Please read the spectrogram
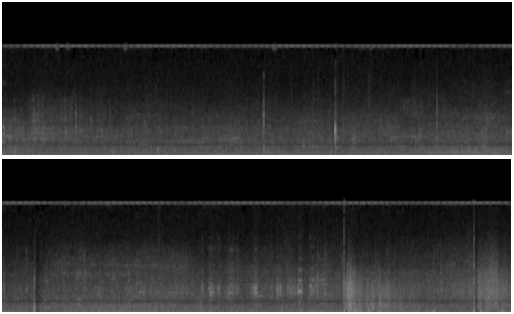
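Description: Outdoor background on an old camcorder microphone: a steady low rumble and hiss with wind on the microphone, and a louder burst of noise about three-quarters of the way through.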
